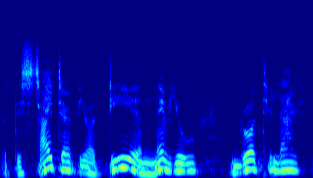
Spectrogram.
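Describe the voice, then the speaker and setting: An actor playing a kindly, sly French village priest in a radio drama, with a French accent and a courteous, hesitant manner. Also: male voice, mid-range voice, very animated, takes it slowly, warm tone, breathy edge, exaggerated voice. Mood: warm, sly. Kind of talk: 1950s radio drama acting. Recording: muffled old radio recording.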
